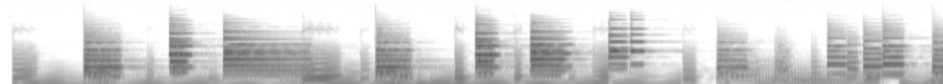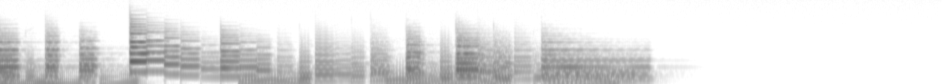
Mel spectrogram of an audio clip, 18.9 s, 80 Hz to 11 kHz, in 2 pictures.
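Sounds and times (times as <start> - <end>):
suitcase electric piano on Kurzweil K2500X: 0.1 - 16.1.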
